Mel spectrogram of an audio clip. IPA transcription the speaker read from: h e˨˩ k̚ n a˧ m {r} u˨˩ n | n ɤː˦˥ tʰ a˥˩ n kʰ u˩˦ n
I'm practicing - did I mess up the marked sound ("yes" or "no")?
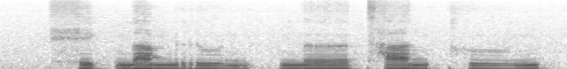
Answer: no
